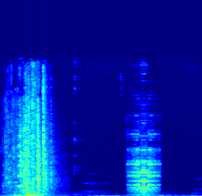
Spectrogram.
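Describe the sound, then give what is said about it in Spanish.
A microwave door shuts with a firm thunk as breakfast is put away in it, followed a second later by a shorter clack, with no one talking. “Guardaré tu desayuno en el microondas por si quieres comer algo más tarde.”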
